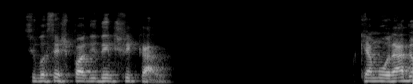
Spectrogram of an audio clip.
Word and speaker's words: Hammurabi: não é Código Murai, é Código Amurai. Não, irmã Nalu. Meu Deus, tão pertinho. O que tem a ver? É o Código Hammurabi mesmo? Não, vocês estão pronunciando o nome errado. Ei, Jesus da glória. Código de Amurai. Não, tá errado. Hamurai. Tá difícil. Anote aí. Código de Hammurabi. Hammurabi. A-H. Murabi.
